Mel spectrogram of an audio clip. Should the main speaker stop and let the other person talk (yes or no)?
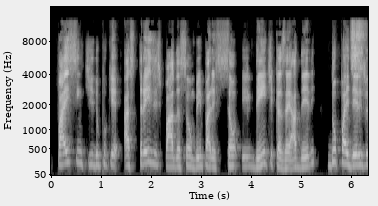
no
